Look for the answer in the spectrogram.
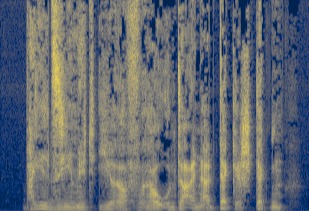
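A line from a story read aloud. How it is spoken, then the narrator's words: Cardinal roaring. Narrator (German): brüllte der Kardinal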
